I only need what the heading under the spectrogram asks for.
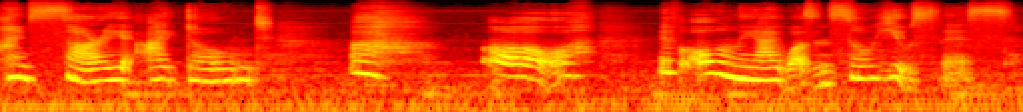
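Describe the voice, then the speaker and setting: A woman's voice: fairly high pitch, expressive, drawn-out words, roomy sound, recorded from a distance, low-quality recording. A woman playing a frail, doting, forgetful old grandmother in a video game, speaking tenderly and hesitantly. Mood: self-reproachful. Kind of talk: video game character dialogue.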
